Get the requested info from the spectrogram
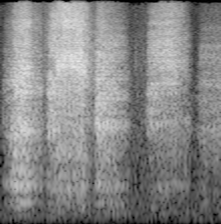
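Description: A person breathing hard in four sharp, noisy gasps about half a second apart.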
